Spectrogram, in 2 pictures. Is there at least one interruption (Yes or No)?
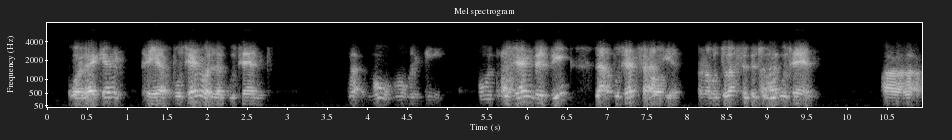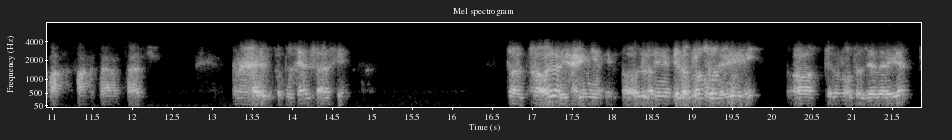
Yes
